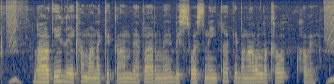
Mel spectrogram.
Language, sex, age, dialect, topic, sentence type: Bhojpuri, male, 18-24, Northern, banking, statement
